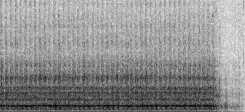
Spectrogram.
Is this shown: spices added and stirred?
no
